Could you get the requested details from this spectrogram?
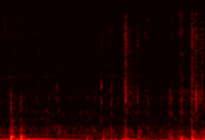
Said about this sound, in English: sorry for my typing. I know this is the worst podcasting thing. I hate when people type in podcasts.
